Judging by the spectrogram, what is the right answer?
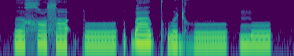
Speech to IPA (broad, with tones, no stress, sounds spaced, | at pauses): ə˧ χ ɔ˧ sˤ əː˨˦ ʔ p oː˧ | ɓ a˦ kʷʼ ɤ˦ ɖʱ oː˧ | m o˦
